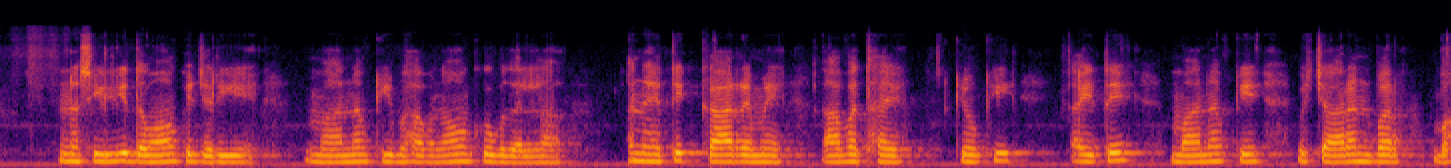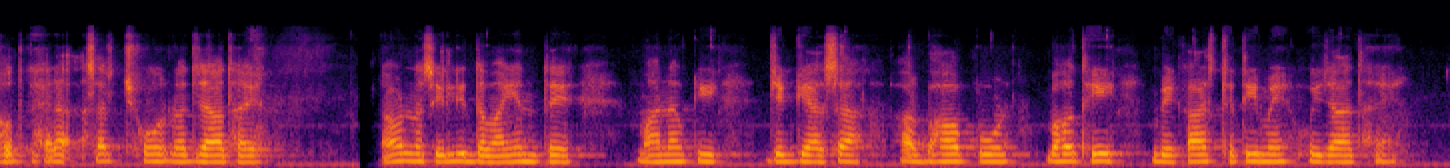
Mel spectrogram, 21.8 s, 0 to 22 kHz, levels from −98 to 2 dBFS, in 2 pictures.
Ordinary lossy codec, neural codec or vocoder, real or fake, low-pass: Opus, 16 kbps; none; real; 10.8 kHz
